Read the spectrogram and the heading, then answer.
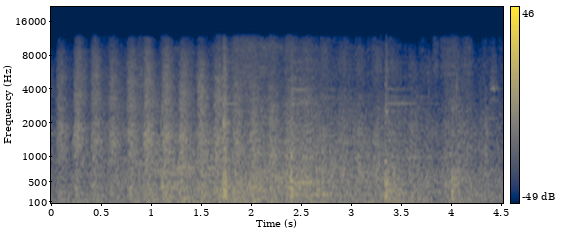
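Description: A train rumbles steadily with a dense mechanical roar, rail cars clattering in a loose rhythm and occasional sharp metallic clanks and squeals rising above the continuous grinding noise.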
